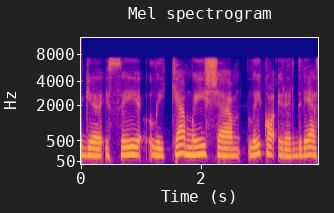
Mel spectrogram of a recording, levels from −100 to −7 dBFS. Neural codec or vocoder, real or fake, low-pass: none; real; 7.2 kHz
